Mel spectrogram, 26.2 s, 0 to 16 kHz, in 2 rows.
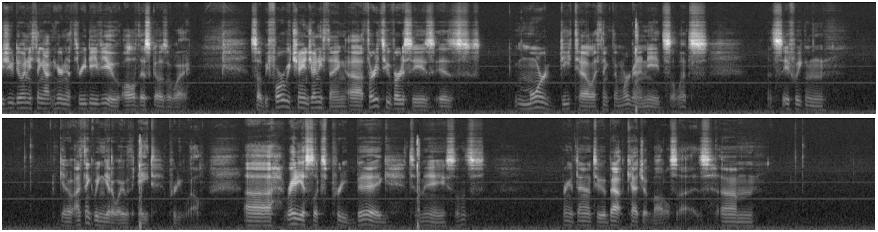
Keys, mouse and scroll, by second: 9.4 click, 15.1 click, 16.9 click, 19.3 click.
